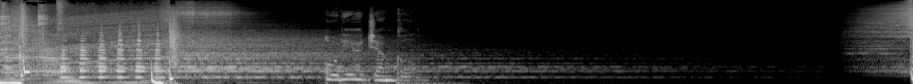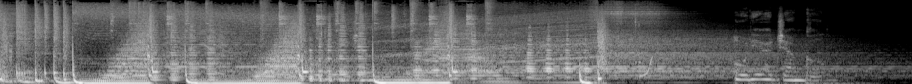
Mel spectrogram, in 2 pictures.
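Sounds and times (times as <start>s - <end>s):
upbeat future bass opener music: 0.0s - 2.7s, 9.1s - 16.5s.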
